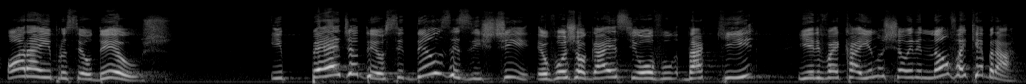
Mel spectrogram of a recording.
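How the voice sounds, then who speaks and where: A woman's voice: high voice, a little fast, close to an everyday voice. A woman preacher voicing a mocking, unbelieving male professor in a told story. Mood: challenging. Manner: scoffing, dares loudly.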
